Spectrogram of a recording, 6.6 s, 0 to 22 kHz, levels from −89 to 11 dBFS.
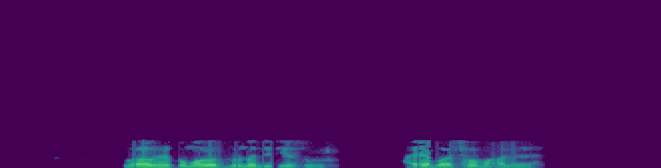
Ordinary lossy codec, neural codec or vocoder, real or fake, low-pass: AAC, 16 kbps; none; real; 3.6 kHz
